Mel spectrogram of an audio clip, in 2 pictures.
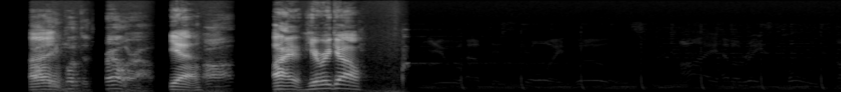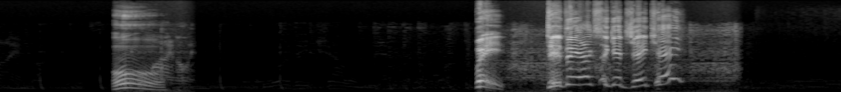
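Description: A young man talks with animation into a nearby microphone.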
